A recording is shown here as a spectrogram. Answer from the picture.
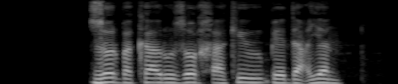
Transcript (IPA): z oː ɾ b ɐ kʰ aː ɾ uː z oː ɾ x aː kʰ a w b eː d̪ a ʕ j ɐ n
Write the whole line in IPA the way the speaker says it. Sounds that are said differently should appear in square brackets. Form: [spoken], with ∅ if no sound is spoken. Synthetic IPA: z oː ɾ b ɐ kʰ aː ɾ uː z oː ɾ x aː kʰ [i] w b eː d̪ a ʕ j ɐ n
